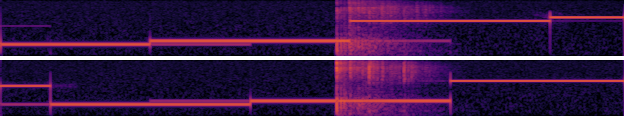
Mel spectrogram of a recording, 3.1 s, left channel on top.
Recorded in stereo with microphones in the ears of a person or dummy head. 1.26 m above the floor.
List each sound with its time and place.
1.7 s a dropped coin: 60° right (ahead or behind), 4 m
